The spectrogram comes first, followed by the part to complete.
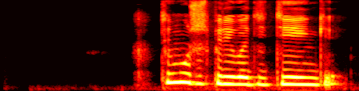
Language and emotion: Russian, sad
